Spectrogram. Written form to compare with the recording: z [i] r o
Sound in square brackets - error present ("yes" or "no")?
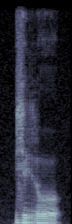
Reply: yes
